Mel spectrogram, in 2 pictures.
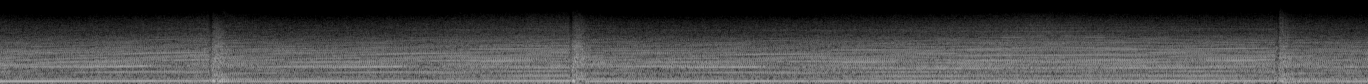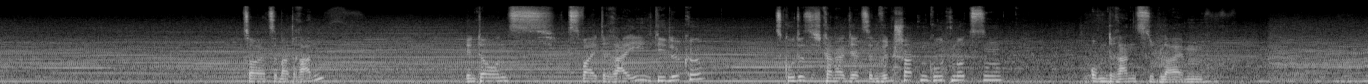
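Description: A race car engine drones steadily and shifts gears.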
